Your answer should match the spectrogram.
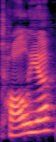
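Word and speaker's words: Taulia: What is it, Talia? Is that how you pronounce it? – Yeah, I believe so.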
